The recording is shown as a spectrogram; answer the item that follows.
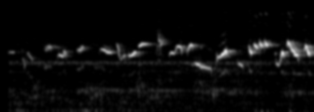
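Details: Oriental white-eye (pleci) from Lombok singing in the morning: a fast, rambling stream of high, thin twittering notes, rising and falling slurs tumbling together without pause, growing louder toward the end.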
